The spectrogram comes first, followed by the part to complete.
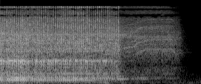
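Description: Two Makita cordless impact drivers, a 40V XGT and an 18V, running together in reverse and backing long screws out of a wood round. The combined sound drops a little over a second in as one driver finishes first. The other runs on alone until shortly before the end.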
